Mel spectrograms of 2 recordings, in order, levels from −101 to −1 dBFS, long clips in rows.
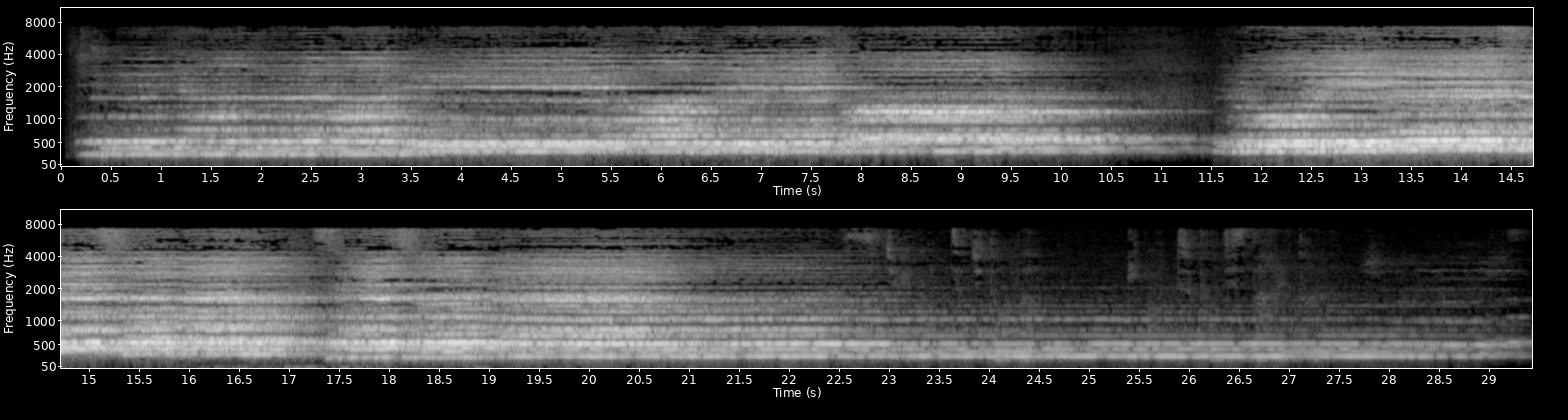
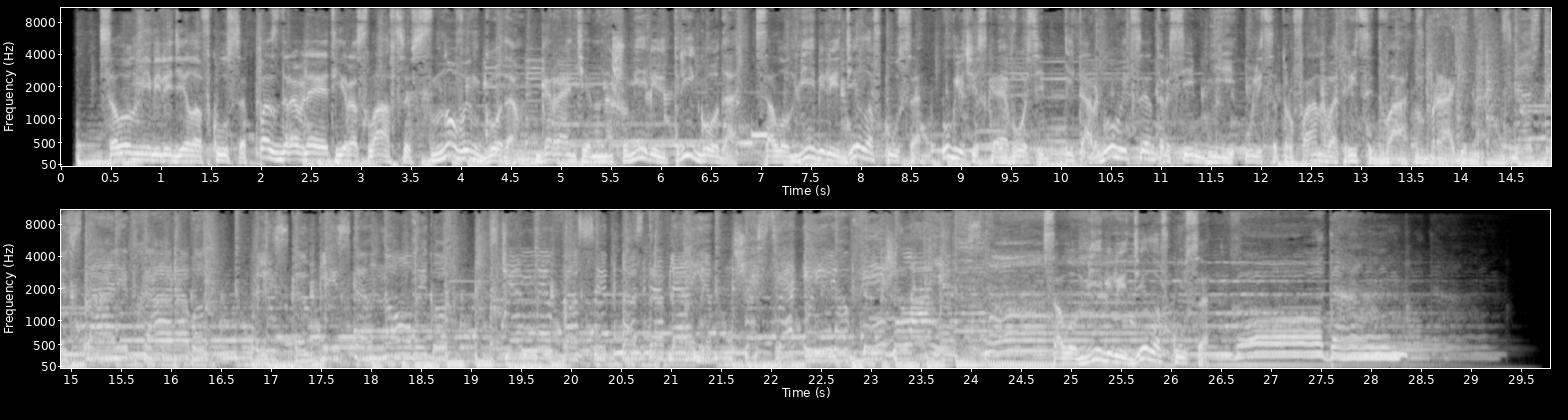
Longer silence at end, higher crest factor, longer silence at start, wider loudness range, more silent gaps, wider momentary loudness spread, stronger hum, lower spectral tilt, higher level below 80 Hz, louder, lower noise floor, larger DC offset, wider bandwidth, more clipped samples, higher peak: second, 0.25 s vs 0.9 s; first, 18 dB vs 10 dB; about the same, 0.25 s vs 0.15 s; first, 20 LU vs 2 LU; neither; first, 21 LU vs 3 LU; neither; second, -3 dB/octave vs -4.5 dB/octave; second, -74 dBFS vs -20 dBFS; second, -20 LUFS vs -11 LUFS; about the same, -49 dBFS vs -47 dBFS; neither; second, 7.6 kHz vs 11 kHz; neither; second, -4 dBFS vs 0 dBFS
